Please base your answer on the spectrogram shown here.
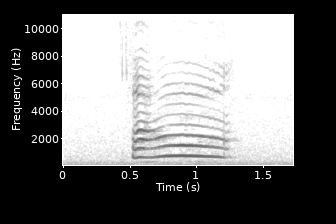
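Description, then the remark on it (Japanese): A single drawn-out meow from the cat Mafu, clear and fairly high-pitched, lasting under a second with a slight rise and fall in tone, heard alone against quiet background. “こんばんはマフちゃんうんマフが泣いております久々よね”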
